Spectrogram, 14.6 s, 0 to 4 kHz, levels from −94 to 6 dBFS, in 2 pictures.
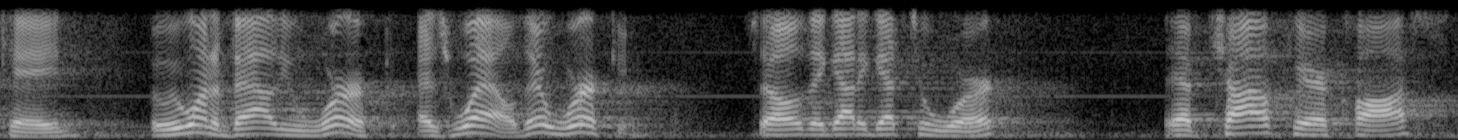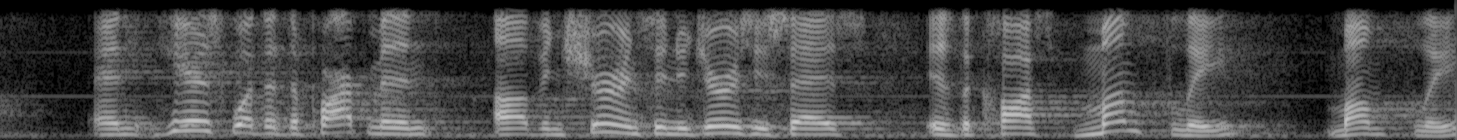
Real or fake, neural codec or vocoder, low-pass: real; none; 3.6 kHz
